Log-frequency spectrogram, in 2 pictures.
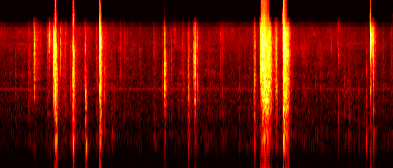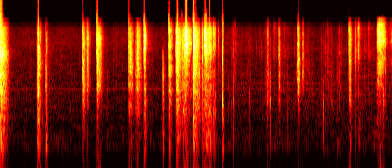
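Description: Wire dog crate rattling and banging as a springer spaniel thrashes about with its blanket inside it: irregular sharp knocks, with a longer run of clattering about three-quarters of the way through.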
